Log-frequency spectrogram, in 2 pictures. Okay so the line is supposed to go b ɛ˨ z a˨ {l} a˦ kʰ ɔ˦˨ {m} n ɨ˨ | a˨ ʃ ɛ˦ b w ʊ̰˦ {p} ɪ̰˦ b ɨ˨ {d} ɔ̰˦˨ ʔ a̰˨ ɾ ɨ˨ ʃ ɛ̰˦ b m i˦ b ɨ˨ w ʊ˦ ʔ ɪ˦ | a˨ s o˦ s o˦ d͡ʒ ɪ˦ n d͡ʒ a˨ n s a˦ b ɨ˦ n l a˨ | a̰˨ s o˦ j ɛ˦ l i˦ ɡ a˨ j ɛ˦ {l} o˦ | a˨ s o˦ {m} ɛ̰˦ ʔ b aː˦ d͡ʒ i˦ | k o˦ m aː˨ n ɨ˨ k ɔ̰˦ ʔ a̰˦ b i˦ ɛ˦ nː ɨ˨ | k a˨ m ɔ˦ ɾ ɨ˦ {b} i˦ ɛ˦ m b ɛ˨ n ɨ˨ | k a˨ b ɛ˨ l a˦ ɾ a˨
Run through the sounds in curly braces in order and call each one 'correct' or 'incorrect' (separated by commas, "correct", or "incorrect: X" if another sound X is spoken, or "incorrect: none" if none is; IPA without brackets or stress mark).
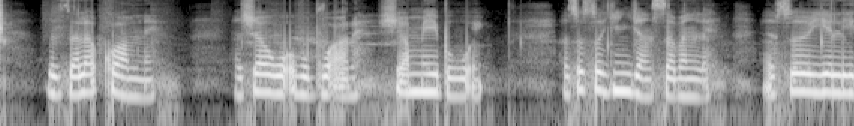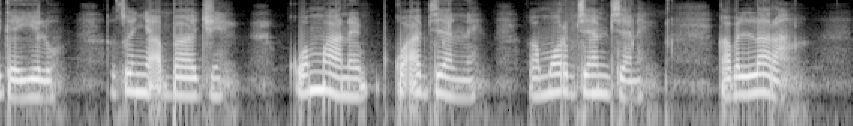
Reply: correct, correct, incorrect: ʔ, incorrect: b, correct, incorrect: ɲ, correct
